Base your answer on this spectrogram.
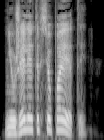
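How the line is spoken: Plain. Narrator (Russian): спросил Яша Лившиц

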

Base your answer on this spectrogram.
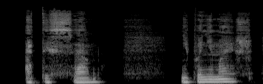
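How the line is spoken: Sad question. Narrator (Russian): грустно спросила Лиза

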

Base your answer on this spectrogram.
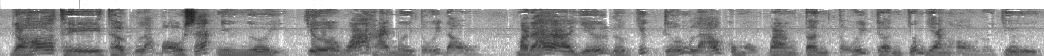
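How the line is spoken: Laughing loudly. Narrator (Vietnamese): Chí Tôn cười lớn

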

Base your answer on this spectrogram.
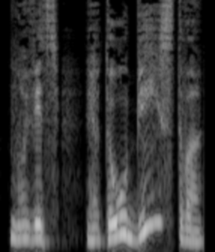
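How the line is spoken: Exclaiming. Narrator (Russian): воскликнула Изабель

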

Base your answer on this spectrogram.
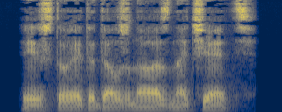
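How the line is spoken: Hoarse, slightly irritated, tired. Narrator (Russian): От охрипшего голоса, прозвучавшего чуть раздраженно и устало

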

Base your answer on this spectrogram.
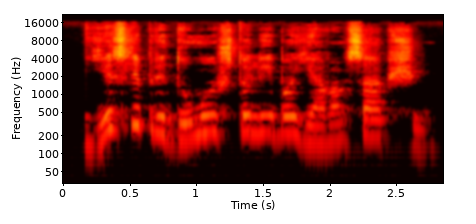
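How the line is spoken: Sighing. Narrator (Russian): вздохнул придворный маг

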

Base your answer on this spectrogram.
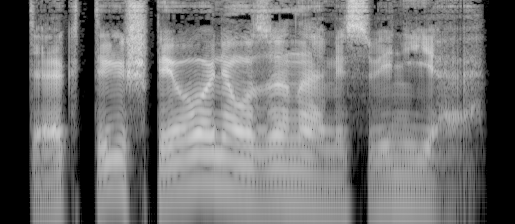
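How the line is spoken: Fairly calm voice. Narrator (Russian): Довольно спокойным голосом произнес он

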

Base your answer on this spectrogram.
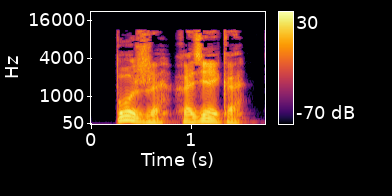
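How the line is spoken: Calm. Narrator (Russian): спокойно ответил Тихий

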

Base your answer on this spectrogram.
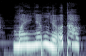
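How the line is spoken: Shouting. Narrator (Vietnamese): Phi Phi hét

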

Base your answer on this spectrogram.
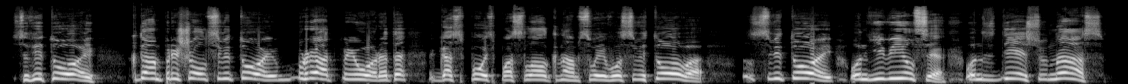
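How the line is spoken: Loud frantic yelling. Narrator (Russian): вопил брат Рос

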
